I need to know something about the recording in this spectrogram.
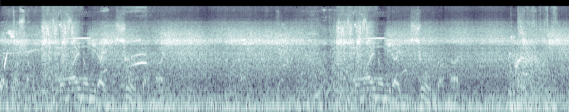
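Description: Heavy blows and energy blasts crash and thud rapidly.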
